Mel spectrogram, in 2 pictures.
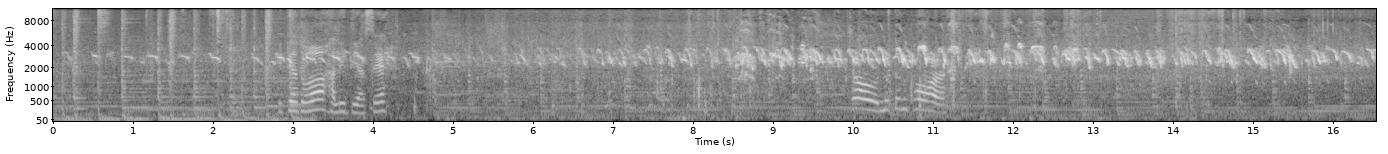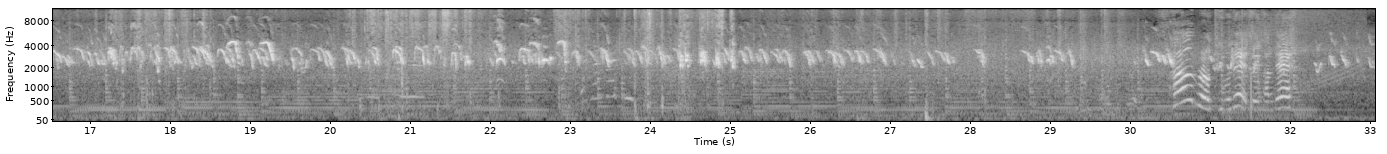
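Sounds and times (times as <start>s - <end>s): chicks cheeping: 0.0s - 33.0s.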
